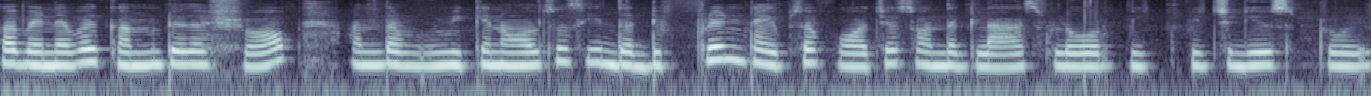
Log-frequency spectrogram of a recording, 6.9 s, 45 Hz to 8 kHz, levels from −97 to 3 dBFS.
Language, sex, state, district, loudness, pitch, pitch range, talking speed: English, female, Maharashtra, Gondia, -17 LUFS, 245 Hz, 235-265 Hz, 210 wpm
